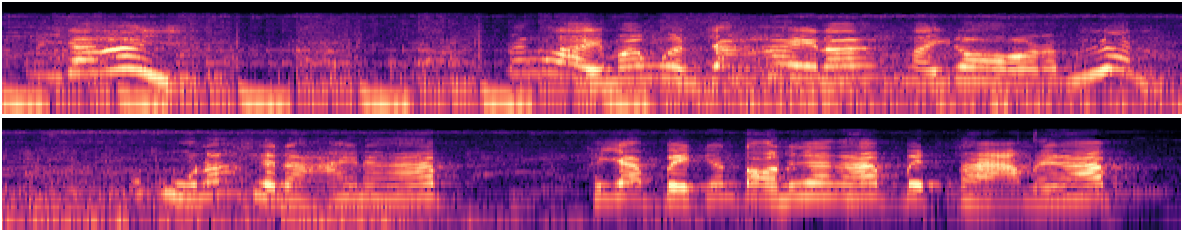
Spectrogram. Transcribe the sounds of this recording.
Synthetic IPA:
ma˥˩jdaː˥˩j | naː˧˥˩ŋla˨˩jmaː˧mɯ˨˩˦ənt͡ɕa˨˩ɦa˥˩jna˦˥la˨˦jdɔː˨˩k̚ːna˧pʰɯ˥˩ənɔ˧˩˦kʰuː˨˩naː˧˥˩ŋsi˩˦daː˧jna˦˥kʰɾa˦˥p̚ | kʰa˧ja˨˩p̚be˨˩t̪̚ka˧nt̪ɔː˨˩nɯ˥˩əŋkʰa˦˥p̚be˨˩t̪̚saː˩˦mlɤː˧jkʰa˦˥p̚

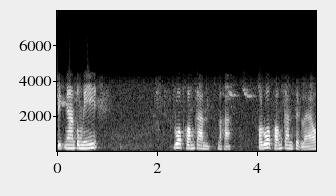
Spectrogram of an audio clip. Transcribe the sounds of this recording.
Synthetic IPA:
pi˨˩t̪̚ŋaː˧nt̪o˧ŋniː˦˥ | ɾu˥˩əpʰːɔː˦˥mka˧nːa˦˥kʰa˦˥ʔpʰɔː˧ɾu˥˩əpʰɔː˦˥mka˧nse˨˩t̪̚lɛː˦˥w

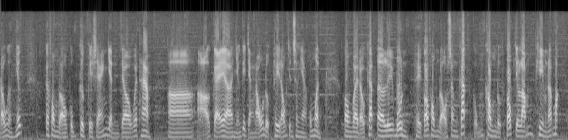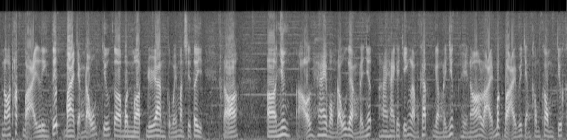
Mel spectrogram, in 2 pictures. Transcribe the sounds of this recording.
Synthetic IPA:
ɗə˨˦wɣə˨˩nɲə˦˥t̚ | kaː˨˦˥k̚fa˧wŋ͡mɗo̰˧˨kʊ̰˧˥ŋ͡mkɨ˨˩kːi˨˩saː˨˦ŋza˨˩jŋ̟t͡ɕɔ˧wi˦˥t̚naː˧mʔːʔəː˧˩kaː˨˦jɲɨ̰˧˥ŋkaː˨˦jt͡ɕa̰˧˨ŋɗə˨˦wɗɨ˨˩ək̚t̪ʰi˧ɗə˨˦wt͡ɕe˧nsə˧nŋɲaː˨˩ku˧˩əmï˨˩ŋ̟ | kɔ˨˩nve˨˩ɗo̰˧˨jxa˦˥jk̟̚ʔə˨˧li˧ɓu˧nt̪ʰi˨˩kɔ˨˦fa˧wŋ͡mɗo̰˧˨sə˧nxa˦˥jk̟̚kʊ̰˧˥ŋ͡mxə˧wŋ͡mɗɨ˨˩ək̚t̪o˦˥t̚t͡ɕɔ˧la˨˦mxi˧maː˨˩nɔ˨˦ɓə˦˥t̚nɔ˨˦t̪ʰə˦˥t̚ɓa̰ː˧˨jli˧ənt̪i˦˥əp̚ɓaː˧t͡ɕa̰˧˨ŋɗə̰˧˦wt͡ɕɨ˦˥ək̚ːɓe˧nməː˨˩t̚ɗi˧ʔa˧nkʊ˧˩ɓḭ˧˥˦maː˧nsi˧t̪i˧ɗɔ̰˧˩˦ | ʔɲɨ˧ŋʔəː˧˩haː˧jva˨˩wŋ͡mɗə˧˦wɣə˨˩nɗḛ˧˦ɲə˦˥t̚ɦaː˧jɦaː˧jkaː˨˦jt͡ɕi˨˦nlaː˨˩mxa˦˥jk̟̚ɣə˨˩nɗḛ˧˦ɲə˦˥t̚t̪ʰi˨˩nɔ˨˦la̰ː˧˨jɓə˦˥t̚ɓa̰ː˧˨jvəː˨˦jt͡ɕa̰˧˨ŋxə˧wŋ͡mxə˧wŋ͡mt͡ɕɨ˦˥ək̚

